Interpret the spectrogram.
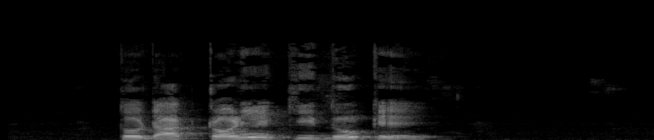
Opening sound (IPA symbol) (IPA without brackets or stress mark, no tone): t̪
